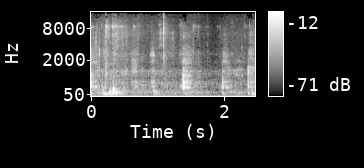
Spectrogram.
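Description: A dog making quiet sounds close to the microphone: a few short soft noises and small clicks while it holds a rope toy, the loudest a brief one about a second and a half in.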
